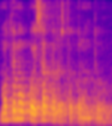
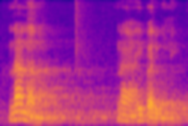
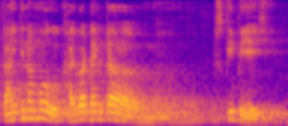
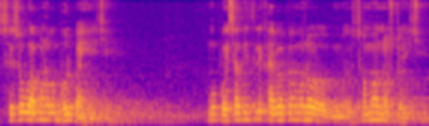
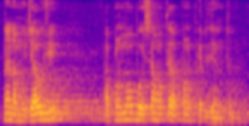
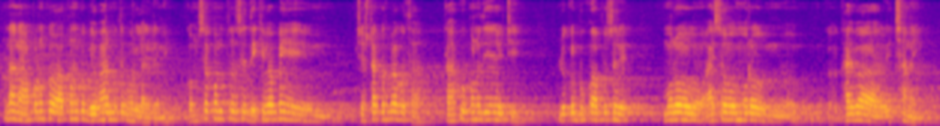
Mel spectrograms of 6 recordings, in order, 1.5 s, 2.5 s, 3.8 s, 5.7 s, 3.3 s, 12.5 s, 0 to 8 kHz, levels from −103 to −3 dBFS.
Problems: background sounds at intervals, background conversations at intervals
